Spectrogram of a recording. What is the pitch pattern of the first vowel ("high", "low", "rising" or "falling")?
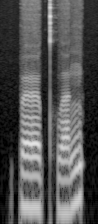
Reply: low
